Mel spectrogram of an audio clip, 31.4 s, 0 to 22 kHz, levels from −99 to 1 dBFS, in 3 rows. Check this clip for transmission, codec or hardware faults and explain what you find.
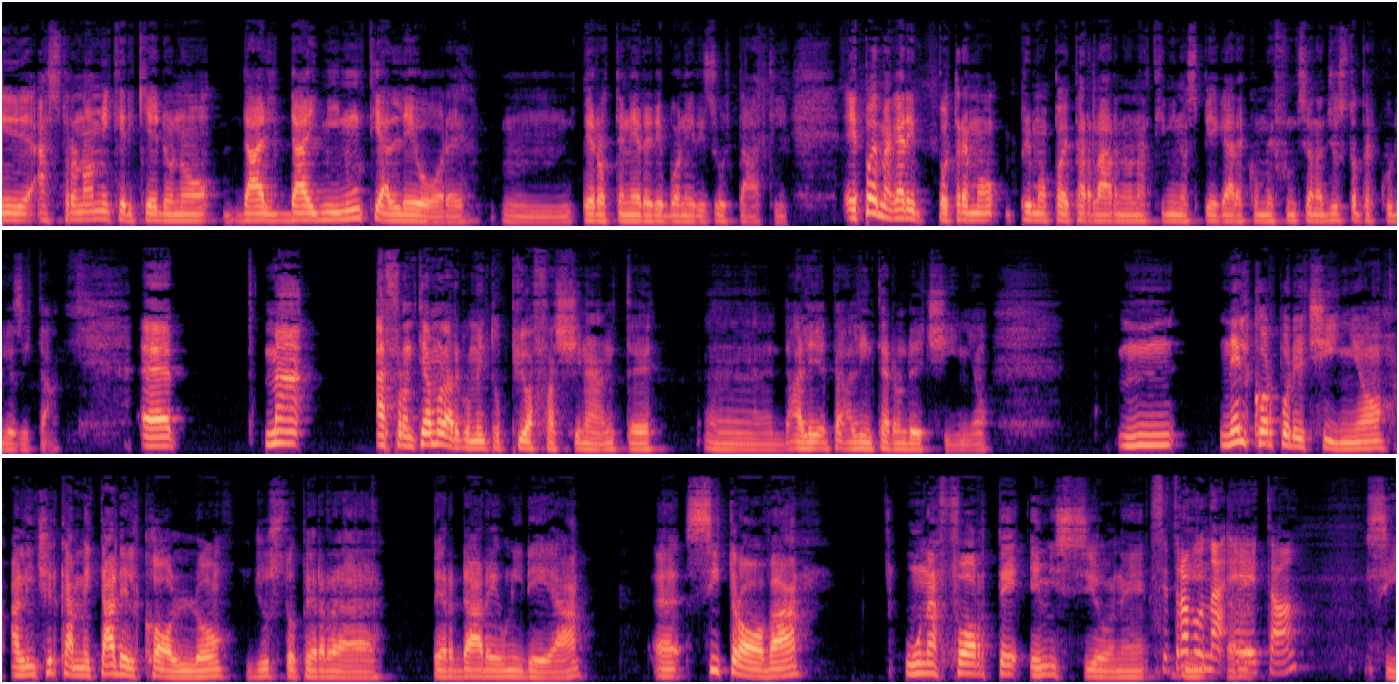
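Nothing stood out on a listen to this speech recording, so there's no fault to report here.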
